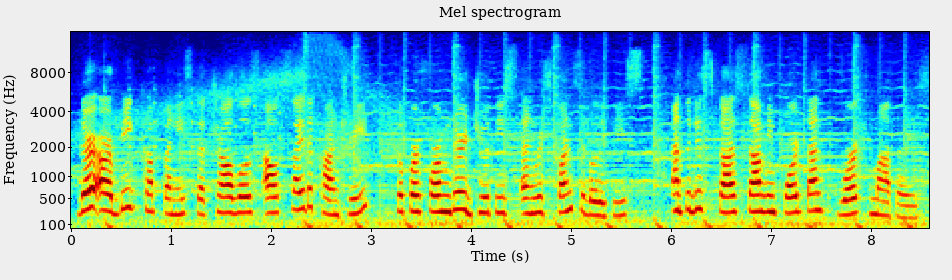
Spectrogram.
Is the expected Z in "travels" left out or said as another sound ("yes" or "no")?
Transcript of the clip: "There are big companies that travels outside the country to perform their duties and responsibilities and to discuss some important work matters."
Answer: yes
